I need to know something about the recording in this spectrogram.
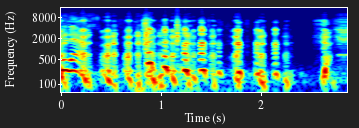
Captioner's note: laughing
